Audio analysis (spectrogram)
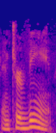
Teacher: the verb has three syllables. The stress is on that third syllable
